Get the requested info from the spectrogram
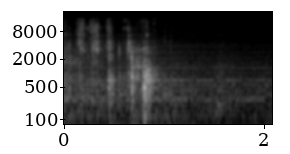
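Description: Plastic wrapping crinkling and crackling as it is pulled off a small device, a handful of sharp crackles in the first second before it falls almost quiet.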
